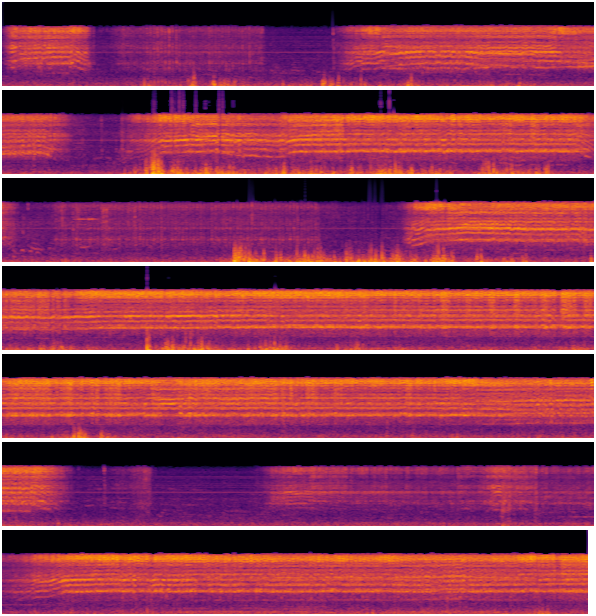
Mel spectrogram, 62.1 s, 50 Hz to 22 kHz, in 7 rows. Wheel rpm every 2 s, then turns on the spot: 60, 30, 60, 130, 90, 100, 140, 160, 120, 20, 20, 30, 140, 140, 150, 160, 160, 160, 160, 160, 160, 160, 50, 0, 50, 50, 60, 150, 160, 160, 160.
0-4 18-22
